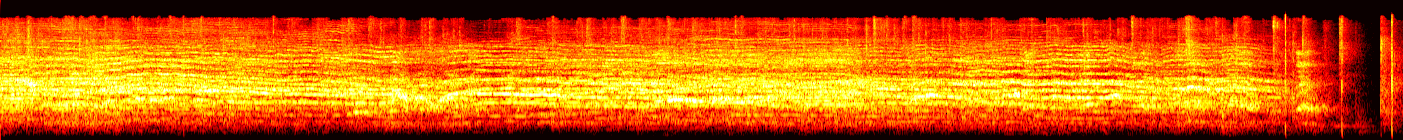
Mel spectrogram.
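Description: A group of young boys cheering and shouting together while clapping their hands, many voices at once, dying away near the end.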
